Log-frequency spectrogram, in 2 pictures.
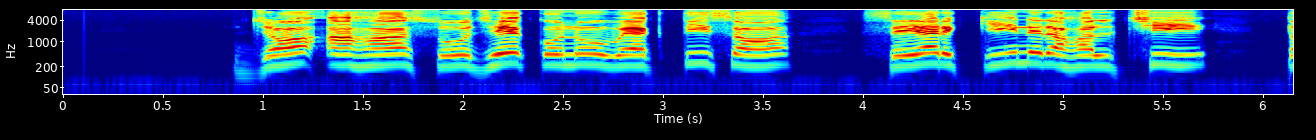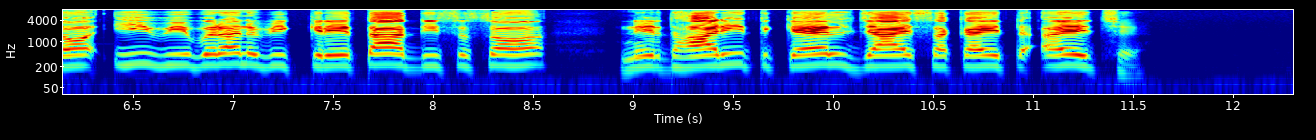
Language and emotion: Maithili, neutral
